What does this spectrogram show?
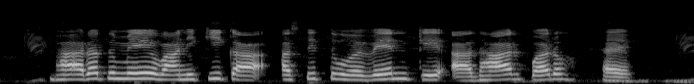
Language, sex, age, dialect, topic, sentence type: Hindi, male, 41-45, Kanauji Braj Bhasha, agriculture, statement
